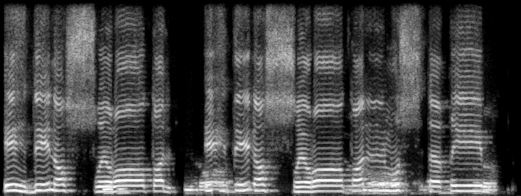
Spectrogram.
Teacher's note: स्वाद को हमें बहुत मोटा करके पढ़ना है, मोटा यानी पुर करके पढ़ना है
